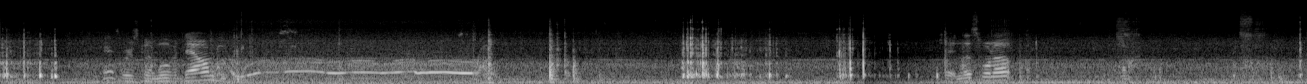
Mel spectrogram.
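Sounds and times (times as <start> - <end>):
power window motor whining: 2.2 - 5.1.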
